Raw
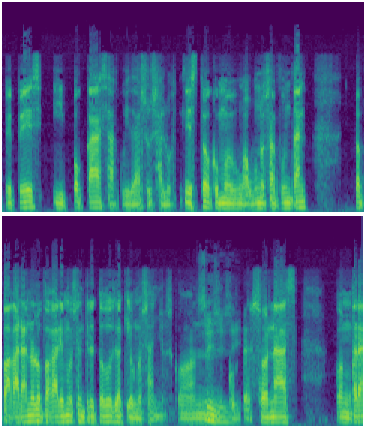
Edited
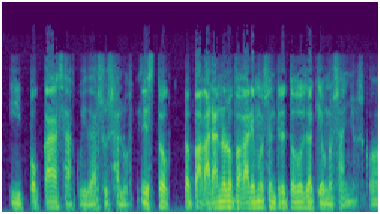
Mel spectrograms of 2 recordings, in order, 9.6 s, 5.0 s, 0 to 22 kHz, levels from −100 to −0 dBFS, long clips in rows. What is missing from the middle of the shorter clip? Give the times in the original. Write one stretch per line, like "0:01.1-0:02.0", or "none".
0:02.8-0:04.5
